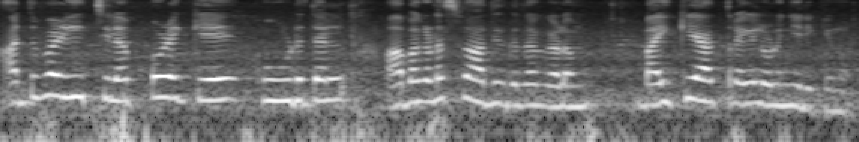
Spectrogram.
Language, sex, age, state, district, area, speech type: Malayalam, female, 18-30, Kerala, Palakkad, rural, spontaneous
